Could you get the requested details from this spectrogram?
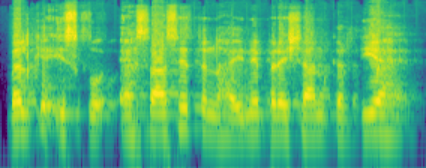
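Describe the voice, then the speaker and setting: A man voicing a scheming, sharp-tongued woman in a spoken story. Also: a little high, monotone, far from the mic, natural voice, low-quality recording. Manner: taunting, provocative.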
